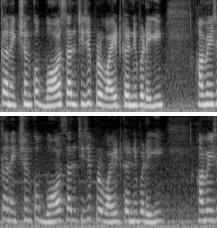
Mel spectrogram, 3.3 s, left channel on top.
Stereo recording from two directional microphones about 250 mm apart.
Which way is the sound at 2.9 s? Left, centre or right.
Left.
